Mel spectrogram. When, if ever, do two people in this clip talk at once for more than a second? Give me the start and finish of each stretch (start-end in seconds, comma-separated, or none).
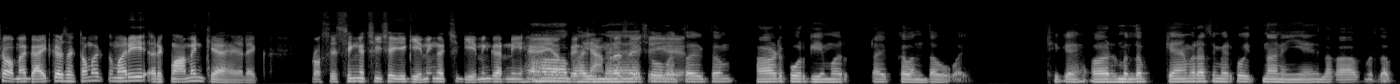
5.3-6.8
